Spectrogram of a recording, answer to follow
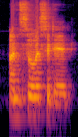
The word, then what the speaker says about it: unsolicited: It means 1, 2, 3, 4 syllables. Accent is on unsolicited, solicited, unsolicited, Unsolicited. unsolicited, unsolicited, unsolicited. It is in the middle of the word, accent. Unsolicited on the middle of the second syllable.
